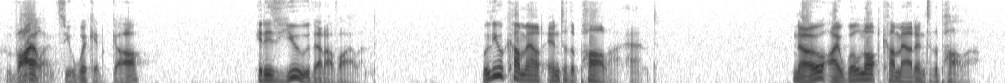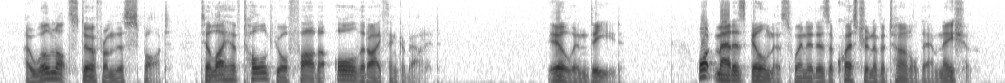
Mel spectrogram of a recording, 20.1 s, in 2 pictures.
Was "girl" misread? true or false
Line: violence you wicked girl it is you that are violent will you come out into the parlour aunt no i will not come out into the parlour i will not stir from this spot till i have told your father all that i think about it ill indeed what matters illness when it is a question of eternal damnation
true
